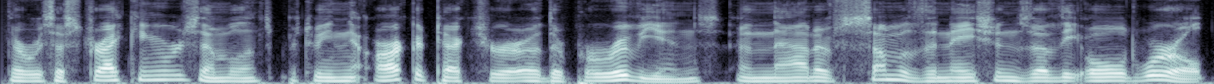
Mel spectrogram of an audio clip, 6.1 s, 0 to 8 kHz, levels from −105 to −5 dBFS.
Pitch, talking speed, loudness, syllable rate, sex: 125 Hz, 215 wpm, -18 LUFS, 6.0 syllables/s, male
